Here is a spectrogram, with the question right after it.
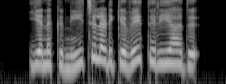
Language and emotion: Tamil, sad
